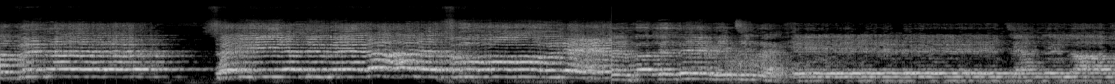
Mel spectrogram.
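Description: Men's voices chanting a noha, a Shia lament, in long held notes with a brief pause about two seconds in.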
